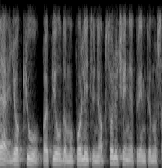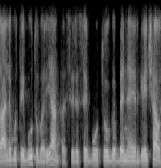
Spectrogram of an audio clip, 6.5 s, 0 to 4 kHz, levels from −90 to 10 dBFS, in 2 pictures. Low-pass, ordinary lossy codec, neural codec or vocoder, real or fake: 3.6 kHz; Opus, 24 kbps; none; real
